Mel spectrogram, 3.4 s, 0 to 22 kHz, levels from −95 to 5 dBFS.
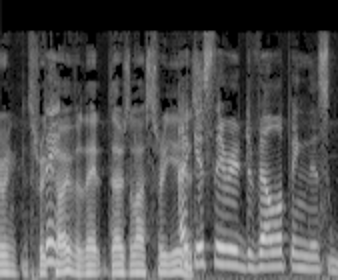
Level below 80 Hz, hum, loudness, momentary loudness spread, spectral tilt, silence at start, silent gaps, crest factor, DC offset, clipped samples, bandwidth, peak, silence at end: -46 dBFS; none; -20 LUFS; 5 LU; -5.5 dB/octave; 0 s; none; 16 dB; under 0.1%; under 0.1%; 13.5 kHz; -4 dBFS; 0 s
